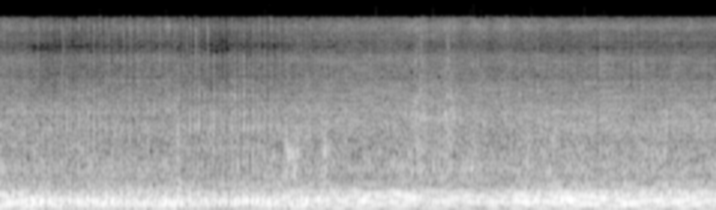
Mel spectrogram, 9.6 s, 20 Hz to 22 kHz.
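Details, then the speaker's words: 1963 Evinrude 3HP outboard at idle after fixing a sticking carburetor needle that left the float bowl dry: a steady, even, low smooth beat with no misses or surging, much better than before; healthy. "She's back there idling in the background, and much better than that first video when we had it running."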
